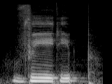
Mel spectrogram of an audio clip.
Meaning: product, article, ware, manufacture (manufactured item)
- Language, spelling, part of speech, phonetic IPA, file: Ukrainian, виріб, noun, [ˈʋɪrʲib], Uk-виріб.ogg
